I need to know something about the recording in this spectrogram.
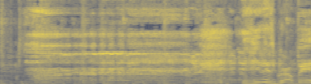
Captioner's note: both laughing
